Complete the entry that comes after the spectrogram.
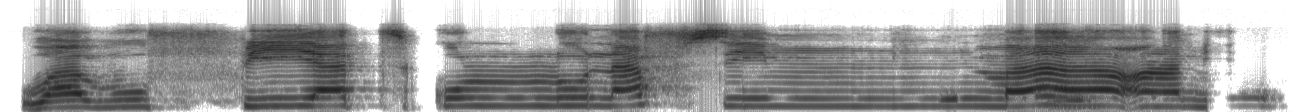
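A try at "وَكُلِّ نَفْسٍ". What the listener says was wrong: Lamnya. Biasa aja lamnya. Kullu nafsim Tasdid saja. Kalau itu terlepas ya, kulunya. Kullu nafsim itu terlepas.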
